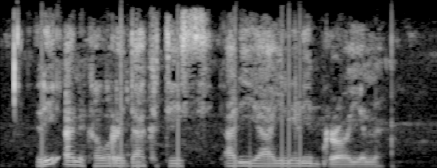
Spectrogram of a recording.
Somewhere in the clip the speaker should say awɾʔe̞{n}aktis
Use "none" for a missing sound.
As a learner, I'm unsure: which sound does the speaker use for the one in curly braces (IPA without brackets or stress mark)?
d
